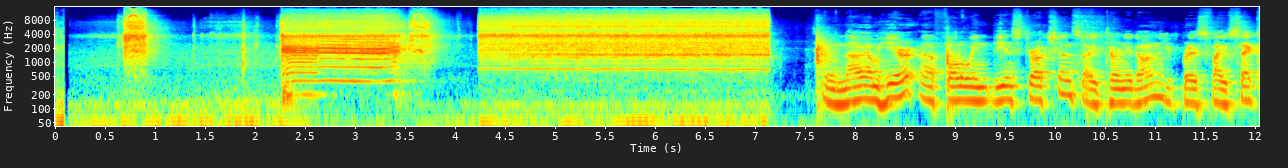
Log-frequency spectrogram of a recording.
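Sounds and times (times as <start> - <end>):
power drill whirring: 0.6 - 1.1, 2.2 - 7.2.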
